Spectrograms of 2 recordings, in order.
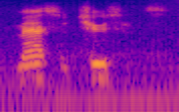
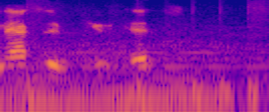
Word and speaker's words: Massachusetts: to finally pronounce it he's saying massive cute hits yeah it sounds like massive shoe shits is what uh it sounds like when karen tries to say it after that session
